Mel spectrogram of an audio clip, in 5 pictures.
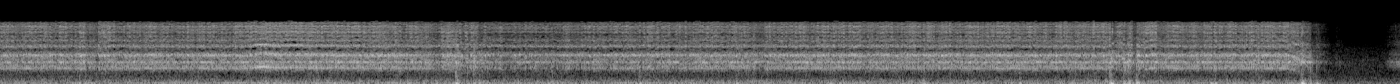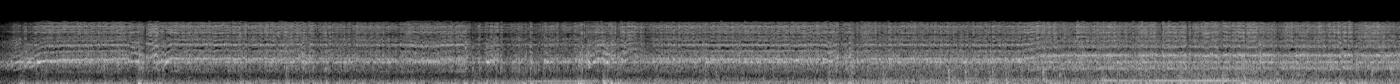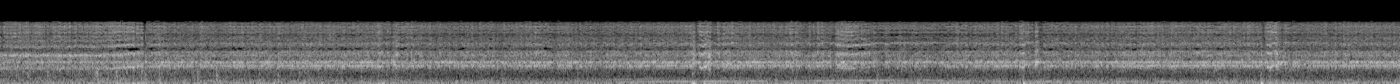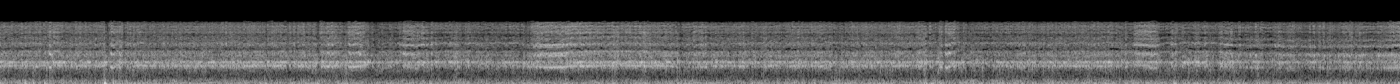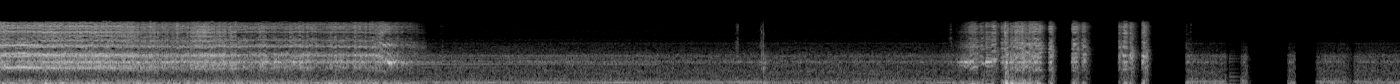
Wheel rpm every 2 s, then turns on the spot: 200, 200, 200, 200, 200, 200, 70, 160, 160, 160, 160, 160, 190, 200, 220, 230, 230, 230, 230, 230, 230, 230, 230, 220, 230, 230, 220, 200, 200, 90, 0, 0, 90, 70, 0.
none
